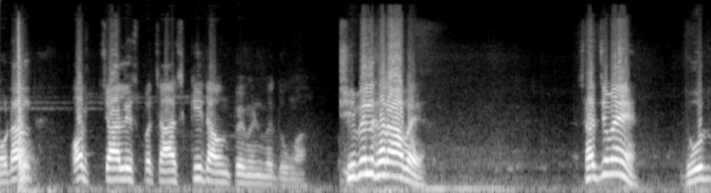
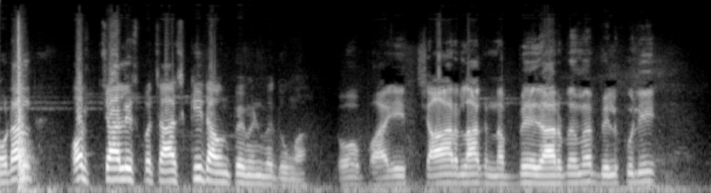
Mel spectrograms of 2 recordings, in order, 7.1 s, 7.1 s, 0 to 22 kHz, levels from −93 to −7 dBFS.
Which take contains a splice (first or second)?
first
